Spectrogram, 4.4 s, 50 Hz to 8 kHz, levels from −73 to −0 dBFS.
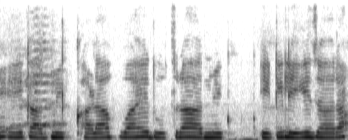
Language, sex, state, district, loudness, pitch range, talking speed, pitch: Hindi, female, Uttar Pradesh, Lucknow, -14 LUFS, 245-255 Hz, 150 wpm, 250 Hz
